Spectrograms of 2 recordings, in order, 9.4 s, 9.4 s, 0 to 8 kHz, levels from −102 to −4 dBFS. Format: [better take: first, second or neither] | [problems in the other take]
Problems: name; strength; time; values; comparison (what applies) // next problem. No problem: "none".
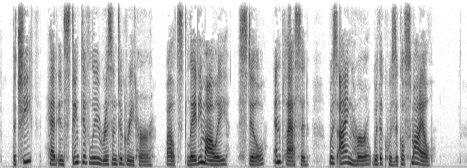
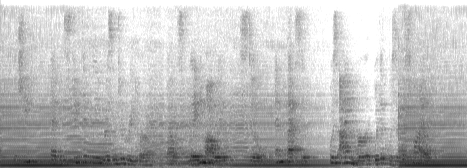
first | background sound (Bowed string instrument); 2 dB above the speech // room echo; dies away in 0.9 s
